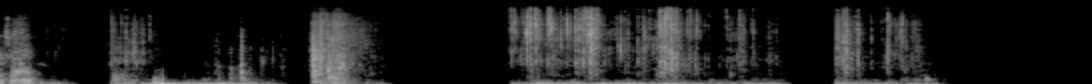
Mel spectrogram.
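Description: Foil card packs crinkle and tear as hands rip them open.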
